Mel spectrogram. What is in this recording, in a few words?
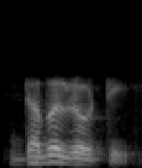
"bread", punjabi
